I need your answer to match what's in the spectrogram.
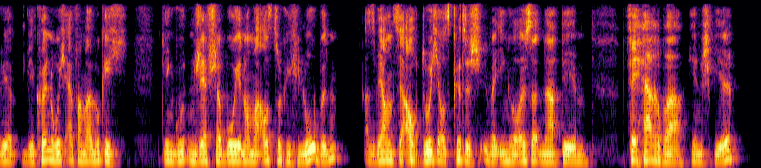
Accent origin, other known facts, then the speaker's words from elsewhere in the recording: Hamburg, Germany; zurück in meine Heimat nach Hamburg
